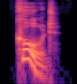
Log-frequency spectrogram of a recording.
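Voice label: "cord", British English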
